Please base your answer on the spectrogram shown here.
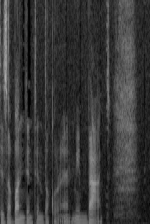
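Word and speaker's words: مِنْ بَعْدِ: Just in case I cannot find it because it is abundant in the Quran, min ba'd. Here you will change, as the name implies, change the noon to what? To a meme.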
